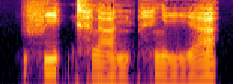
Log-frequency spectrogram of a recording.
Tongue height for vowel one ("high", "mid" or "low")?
high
